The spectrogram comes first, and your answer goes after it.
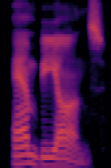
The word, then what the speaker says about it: ambience: Ambience, for some reason there's an increased incidence people are pronouncing it French, ambiance.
